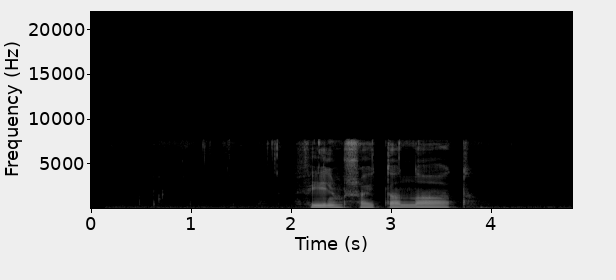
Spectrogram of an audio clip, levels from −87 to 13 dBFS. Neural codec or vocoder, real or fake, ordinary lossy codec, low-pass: none; real; none; none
